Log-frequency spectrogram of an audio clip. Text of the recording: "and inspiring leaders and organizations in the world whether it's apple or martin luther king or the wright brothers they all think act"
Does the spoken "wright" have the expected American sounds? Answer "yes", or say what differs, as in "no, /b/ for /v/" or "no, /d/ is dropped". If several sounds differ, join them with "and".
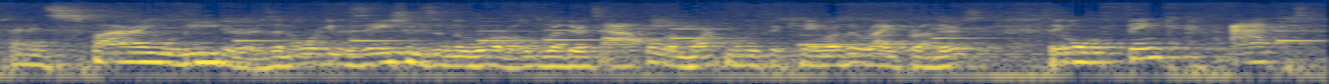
yes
